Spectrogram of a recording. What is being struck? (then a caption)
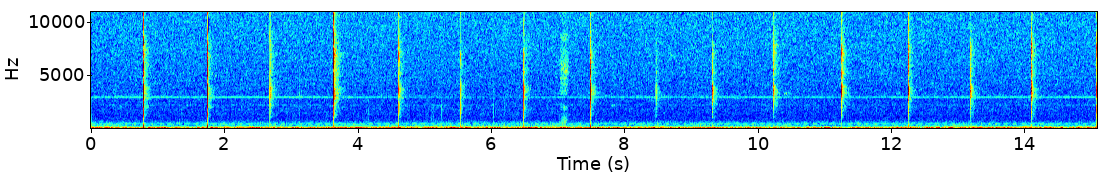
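Plastic camera lens cap. A small, thin, hollow black plastic Sony lens cap is held in the hand and tapped with the fingertips near a binaural microphone. Short, sharp, bright clicks come at a steady, roughly once-a-second pace, each dying away almost instantly. A constant low rumble and a faint steady tone sit underneath.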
